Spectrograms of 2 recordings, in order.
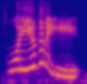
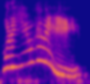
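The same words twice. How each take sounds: First: High, innocent question; mock naive self, pitched up. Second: Squeaky, high and innocent; high clueless voice. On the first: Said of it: "And I am so stupid". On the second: Retold or imitated. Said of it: "I literally just went". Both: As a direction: ask it like a clueless kid.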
